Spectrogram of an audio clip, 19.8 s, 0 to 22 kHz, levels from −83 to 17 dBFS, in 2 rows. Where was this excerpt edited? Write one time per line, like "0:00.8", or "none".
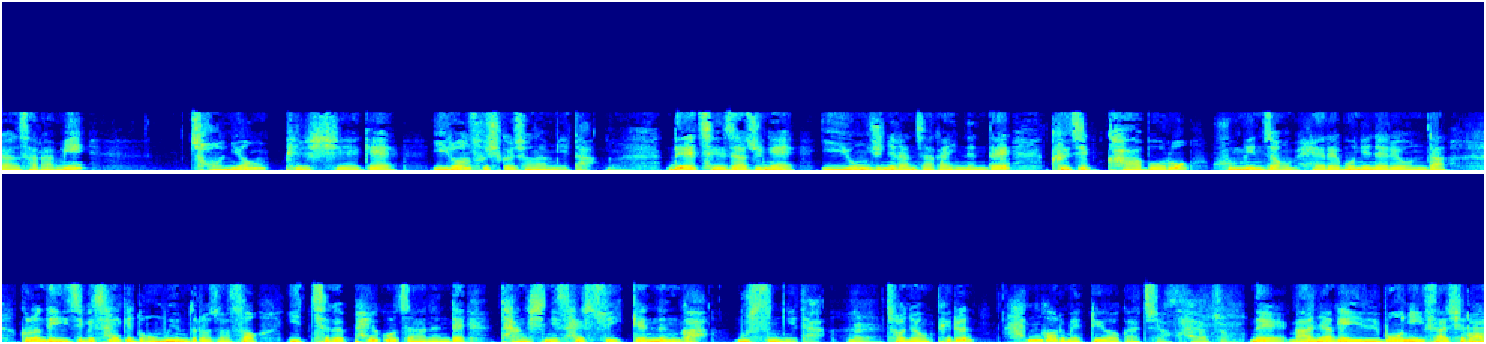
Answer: none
